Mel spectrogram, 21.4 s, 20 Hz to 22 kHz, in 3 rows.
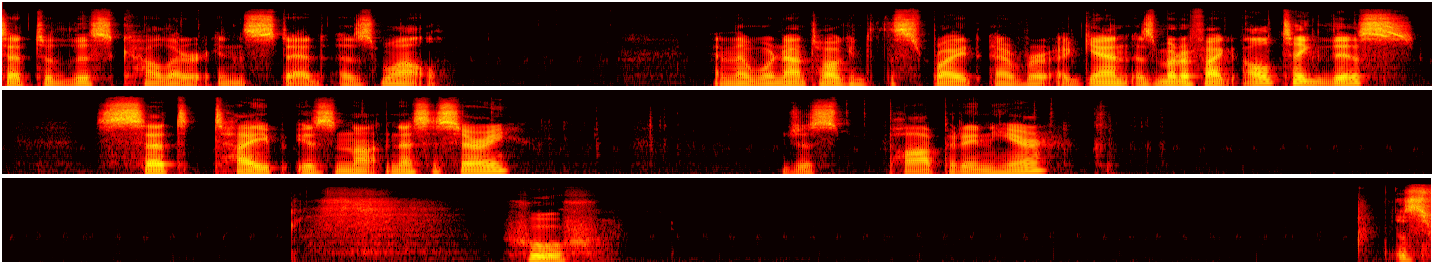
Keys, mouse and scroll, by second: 0.6 double click, 1.1 ctrl+v, 3.0 double click, 3.5-5.3 scroll down 2, 6.5 ctrl+x, 6.5 typing, 8.0 BackSpace, 8.4 BackSpace, 10.0 ctrl+v, 10.4 ctrl+s, 11.6 Tab, 12.9 ctrl+s, 12.9 shift+Tab.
